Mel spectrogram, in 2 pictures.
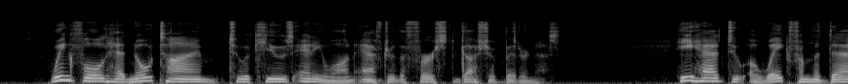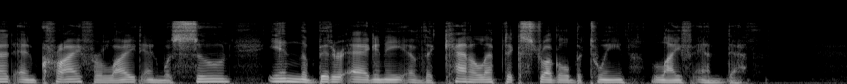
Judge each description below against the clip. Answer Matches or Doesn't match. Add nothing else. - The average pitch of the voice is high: Doesn't match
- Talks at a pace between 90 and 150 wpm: Matches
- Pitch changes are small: Doesn't match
